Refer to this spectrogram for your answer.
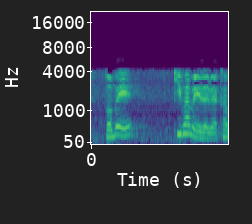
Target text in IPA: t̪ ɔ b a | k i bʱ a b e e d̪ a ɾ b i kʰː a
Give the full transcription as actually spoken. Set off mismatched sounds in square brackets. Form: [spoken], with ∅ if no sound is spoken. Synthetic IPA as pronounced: t̪ ɔ b [e] | k i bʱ a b e e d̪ [e] ɾ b [ɛ] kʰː a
